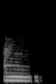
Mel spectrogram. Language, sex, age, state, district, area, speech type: Malayalam, female, 18-30, Kerala, Palakkad, rural, conversation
